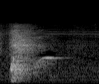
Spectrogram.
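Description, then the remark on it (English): A single small, quick sneeze bursts out near the start, soft, then fades into quiet with a faint tonal trace afterward. “That was the cutest little sneeze.”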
